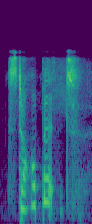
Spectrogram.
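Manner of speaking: high, loud scream. A narrator's reading. Girl screaming at the prince to stop, loud scream. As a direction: scream it to make him stop. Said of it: "Arya screamed".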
